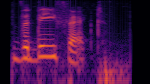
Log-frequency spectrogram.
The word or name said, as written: the defect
